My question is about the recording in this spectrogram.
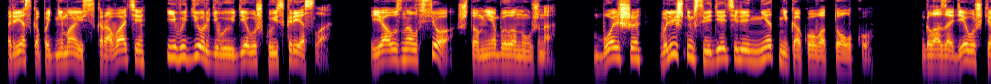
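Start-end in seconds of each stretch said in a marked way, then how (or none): none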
